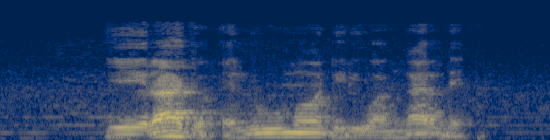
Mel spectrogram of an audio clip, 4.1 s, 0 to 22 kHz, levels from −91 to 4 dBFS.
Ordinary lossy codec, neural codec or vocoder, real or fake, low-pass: Opus, 24 kbps; vocoder, 44.1 kHz, 128 mel bands every 512 samples, BigVGAN v2; fake; 10.8 kHz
